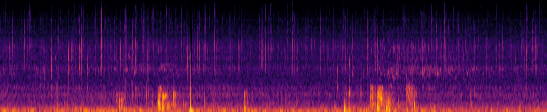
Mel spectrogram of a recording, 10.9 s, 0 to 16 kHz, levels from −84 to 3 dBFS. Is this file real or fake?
real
